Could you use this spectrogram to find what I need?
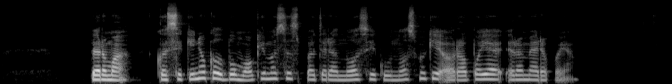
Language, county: Lithuanian, Marijampolė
